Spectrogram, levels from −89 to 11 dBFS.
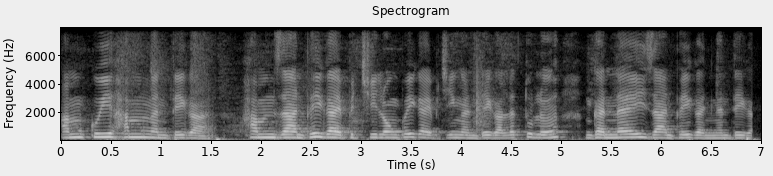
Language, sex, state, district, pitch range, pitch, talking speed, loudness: Wancho, female, Arunachal Pradesh, Longding, 195-220 Hz, 210 Hz, 190 wpm, -19 LUFS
